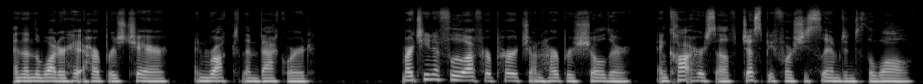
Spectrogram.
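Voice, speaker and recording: A woman podcast host narrating a storybook chapter in a calm, measured way. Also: low-pitched, no echo, studio quality.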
